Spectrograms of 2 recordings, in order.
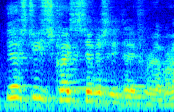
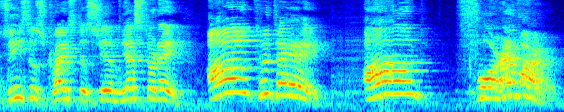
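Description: First: Mock quick recital, starting high and tailing down; rattled off glibly. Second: Loud, slow, high, each "and" drawn out before "today" and "forever"; emphasized, enlarged reading. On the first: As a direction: rhyme it off by rote without thinking. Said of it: "rhyme it off the top of their head". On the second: Shown as a demonstration. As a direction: proclaim it hugely, stretching "and" and "forever". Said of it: "That's the way it reads".

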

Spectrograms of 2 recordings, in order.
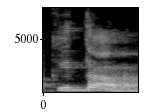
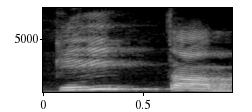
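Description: First: Said in the usual way. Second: Drawn out as two parts, "কি - তাব"; broken into syllables. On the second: Shown as a demonstration. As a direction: say "কিতাব" syllable by syllable with a gap. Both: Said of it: "নেপালিতে বলবো".

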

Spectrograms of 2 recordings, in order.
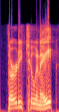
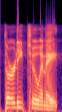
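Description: First: Incredulous. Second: Said in the usual way. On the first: Real, not acted. Reading cheater's score in disbelief.

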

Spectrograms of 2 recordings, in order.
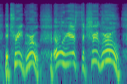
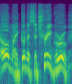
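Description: First: Much higher, building to a falsetto squeal; squealing delight. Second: Higher and delighted, the tree grew; thrilled by the growing tree; excited. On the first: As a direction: shriek with growing joy at the tree. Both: Real, not acted. Tree grows in his game.

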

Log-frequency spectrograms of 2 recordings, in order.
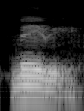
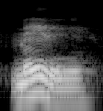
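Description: First: Said in the usual way. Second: Emphatic maybe. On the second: Shown as a demonstration.

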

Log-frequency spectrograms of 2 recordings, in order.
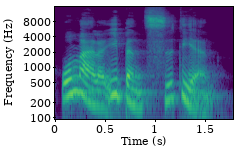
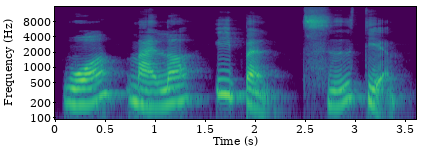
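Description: First: 我买了一本词典 at natural speed; quicker, like everyday speech; faster. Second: Slow. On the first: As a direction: pick up the pace. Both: Shown as a demonstration.

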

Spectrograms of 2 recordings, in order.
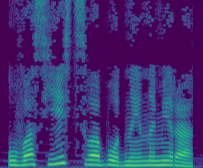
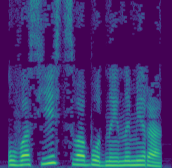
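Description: No difference in how they are said.

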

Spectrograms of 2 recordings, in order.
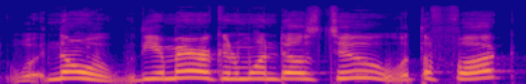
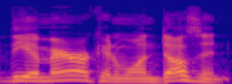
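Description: First: High-pitched, exasperated contradiction; incredulous rebuttal. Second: Said in the usual way. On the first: Real, not acted. Streamer countering what people say about American oligarchs, incredulous. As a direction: jump up in pitch to shoot the claim down. Rebuts the view just voiced. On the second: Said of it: "People make it seem like".

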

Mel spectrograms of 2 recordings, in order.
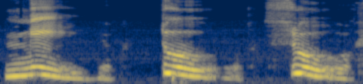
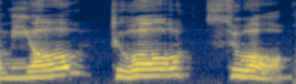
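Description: First: Mio, tuo, suo with the second vowel barely touched; shadow vowel. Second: Mio, tuo, suo with both vowels given equal weight; wrong diphthong. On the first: Coach modelling the correct shadow second vowel. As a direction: sing through the first vowel, just a ghost of the second. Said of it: "shadow vowel". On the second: Coach showing singers the faulty even diphthong. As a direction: split each word into two even vowels. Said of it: "we have to be sure that we don't do that". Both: Shown as a demonstration.

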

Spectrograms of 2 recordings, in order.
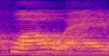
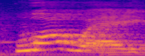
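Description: First: Huawei said "hua-wei", falling. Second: Huawei said "wa-wei"; Huawei without H. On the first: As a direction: sound the H at the start of Huawei. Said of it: "pronunciando la H". (Huawei con acca aspirata) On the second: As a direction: leave the H of Huawei silent. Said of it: "la H non va assolutamente pronunciata". (Huawei detto "uauei") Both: Shown as a demonstration.

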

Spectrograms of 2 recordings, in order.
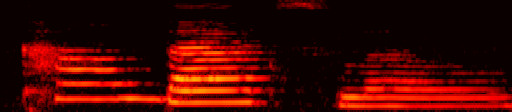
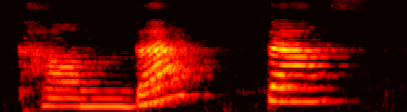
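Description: First: Slow, soft and drawn-out. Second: Quick, bouncy come back; fast. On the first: Teacher sings the slow bird returning. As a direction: ease it back slowly. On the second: Teacher sings the fast bird returning. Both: Shown as a demonstration.

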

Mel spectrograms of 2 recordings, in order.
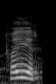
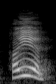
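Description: First: Said in the usual way. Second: Hayır shouted higher and louder, falling at the end; a sharp louder Hayır with a falling tune. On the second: Real, not acted. Gamer protesting a play, Hayır yelled louder.

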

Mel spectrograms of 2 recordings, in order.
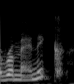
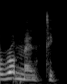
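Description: First: ROMANTIC with no T after N, "romannic"; American "ro-MAN-nic" for romantic; American pronunciation. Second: ROMANTIC with a crisp T after N; British romantic, every T sounded; British pronunciation. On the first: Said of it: "o americano vai falar". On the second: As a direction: say romantic the British way, "ro-MAN-tic". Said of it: "o britânico vai falar romantic". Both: Shown as a demonstration.

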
